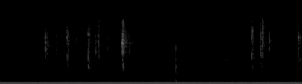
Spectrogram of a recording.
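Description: A password is typed on a computer keyboard during a Ubuntu install, giving faint, close, irregular key clicks in small clusters over a steady low hum.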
